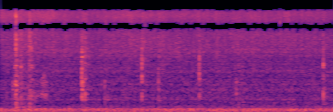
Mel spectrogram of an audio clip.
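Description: Chopped beef sizzling in a frying pan while a wooden spoon stirs it, with sharp knocks of the spoon against the pan about once a second.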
